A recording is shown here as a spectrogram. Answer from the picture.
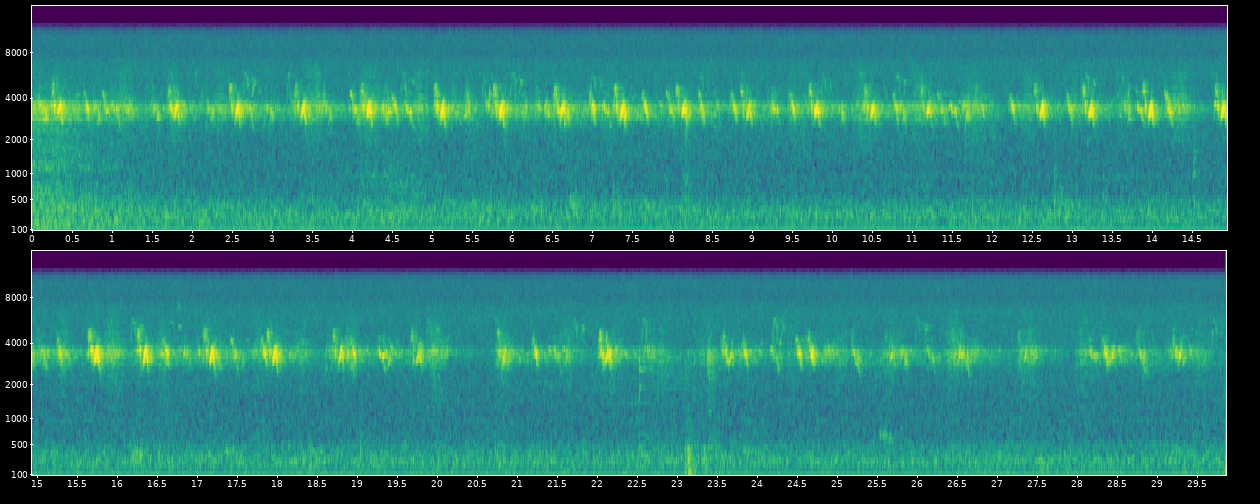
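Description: Birds chirping steadily, a continuous run of high chirps, a few each second.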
